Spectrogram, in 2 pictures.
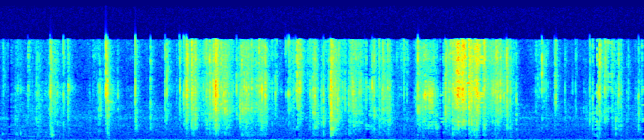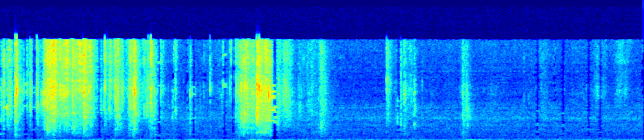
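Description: Foil wrapper of a Pokémon booster pack crinkling and being torn open in a series of short rips, the loudest about three and a half, five and seven seconds in, quieter toward the end.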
